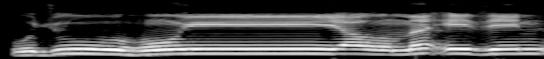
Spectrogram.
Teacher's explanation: وجوہ یومئذ میں ادغام بالغنہ ہوگا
